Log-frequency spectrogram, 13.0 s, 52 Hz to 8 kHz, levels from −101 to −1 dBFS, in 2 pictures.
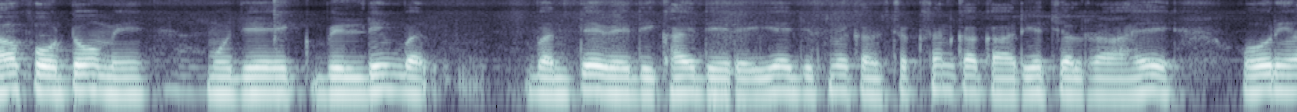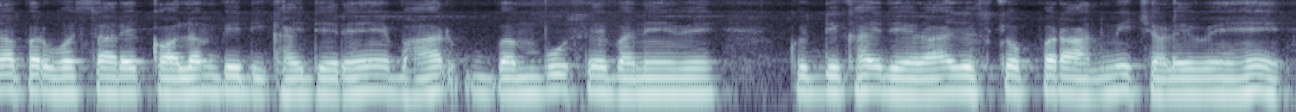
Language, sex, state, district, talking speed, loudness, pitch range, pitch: Hindi, male, Bihar, Kishanganj, 215 wpm, -18 LUFS, 125-135 Hz, 130 Hz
